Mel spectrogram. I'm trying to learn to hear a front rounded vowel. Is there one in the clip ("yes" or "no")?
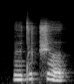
yes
